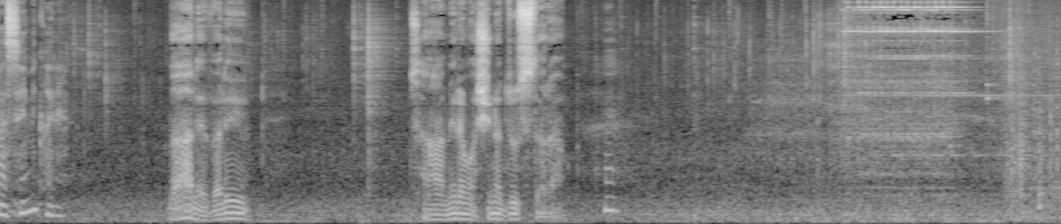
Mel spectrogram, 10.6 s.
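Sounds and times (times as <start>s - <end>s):
speech: 0.0s - 0.8s, 1.7s - 2.7s, 4.2s - 6.4s
telephone bell ringing: 8.4s - 10.4s.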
